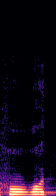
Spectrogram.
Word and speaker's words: 縫合: これって縫合って読むんですか？合ってますか？ – 危なかった。今漢字が読めたことが証明されました。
